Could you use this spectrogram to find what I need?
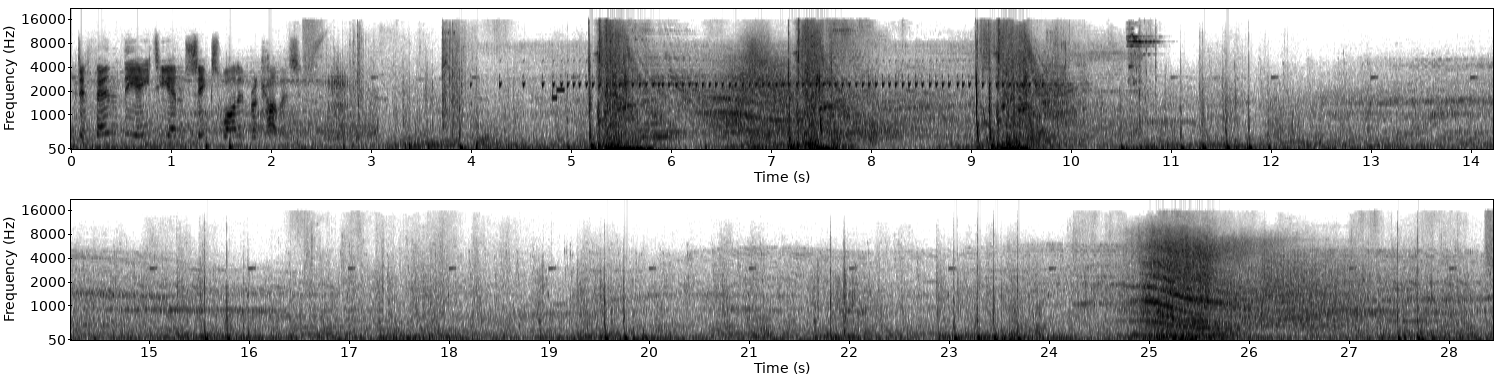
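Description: Laser blasters fire in quick, sharp bursts.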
